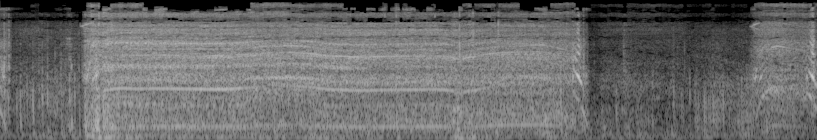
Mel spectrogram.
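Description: A large ice auger bores through thick lake ice with a steady, loud mechanical whine for a couple of seconds, then cuts off, briefly restarting at the end.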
